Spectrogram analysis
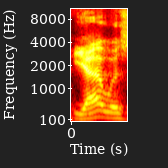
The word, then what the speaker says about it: Yahowah: And um and here is the evidence that Yahwa's name is pronounced Yahwa.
